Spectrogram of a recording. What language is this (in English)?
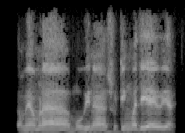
Gujarati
